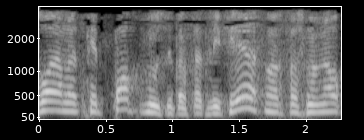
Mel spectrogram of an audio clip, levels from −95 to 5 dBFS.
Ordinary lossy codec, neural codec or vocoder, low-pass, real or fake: MP3, 16 kbps; codec, 44.1 kHz, 1.7 kbps, Pupu-Codec; 3.6 kHz; fake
